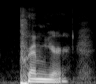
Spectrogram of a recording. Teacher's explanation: Notice how the first syllable carries the stress and the second syllable is lighter.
